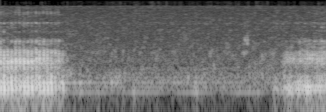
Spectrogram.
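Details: Troy, a pet dog, snoring loud enough to be heard rooms away: a harsh, rasping breath sound fading out, a quiet gap of nearly three seconds, then the next rattling snore starting.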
